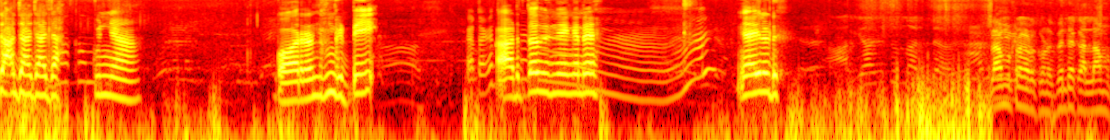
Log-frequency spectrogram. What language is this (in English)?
Indonesian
